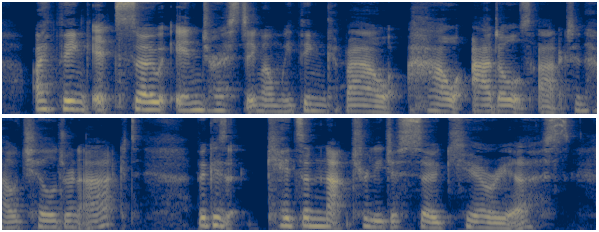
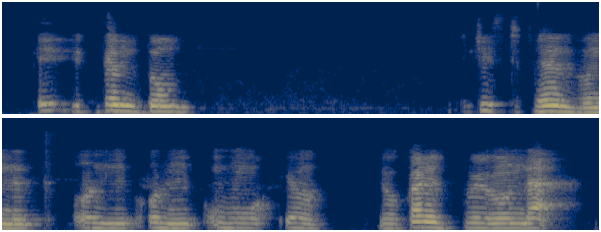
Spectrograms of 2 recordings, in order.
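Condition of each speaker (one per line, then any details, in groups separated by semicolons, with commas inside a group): No condition
Cerebral palsy; from birth, legs only, multiple hamstring and foot surgeries; wheelchair user, walks indoors with aid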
